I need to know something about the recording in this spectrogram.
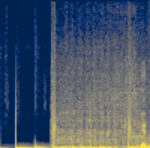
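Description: Background music with a beat drops out briefly, then a car engine sound effect starts about half a second in and runs on under the music.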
